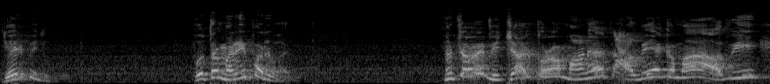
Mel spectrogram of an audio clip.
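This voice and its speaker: A man's voice: very high voice, lively intonation, takes it slowly, creaky, pauses often, fairly bright tone. A man giving a sermon, telling a moral story and often checking that his listeners understand. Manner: keeps asking the audience if they understand. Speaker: Jain preacher. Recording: roomy hall with faint hiss.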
